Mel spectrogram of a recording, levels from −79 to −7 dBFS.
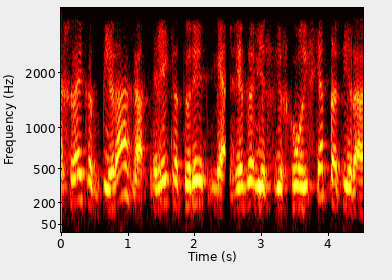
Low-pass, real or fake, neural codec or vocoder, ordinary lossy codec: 3.6 kHz; fake; codec, 24 kHz, 3 kbps, HILCodec; MP3, 32 kbps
